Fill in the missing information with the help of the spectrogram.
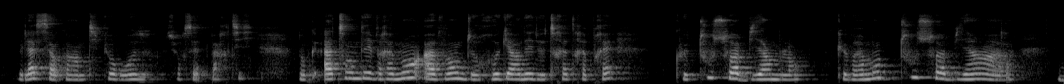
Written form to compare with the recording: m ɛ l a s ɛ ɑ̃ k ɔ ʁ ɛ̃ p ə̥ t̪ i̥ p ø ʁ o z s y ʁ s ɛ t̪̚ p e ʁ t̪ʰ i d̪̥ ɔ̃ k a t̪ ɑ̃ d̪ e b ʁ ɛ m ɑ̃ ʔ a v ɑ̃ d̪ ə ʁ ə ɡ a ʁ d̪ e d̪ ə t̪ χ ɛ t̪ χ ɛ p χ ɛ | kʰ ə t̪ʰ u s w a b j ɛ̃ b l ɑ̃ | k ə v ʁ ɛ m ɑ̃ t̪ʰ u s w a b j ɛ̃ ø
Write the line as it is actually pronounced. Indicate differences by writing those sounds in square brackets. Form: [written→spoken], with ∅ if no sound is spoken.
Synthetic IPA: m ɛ l a s ɛ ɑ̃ k ɔ ʁ ɛ̃ p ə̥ t̪ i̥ p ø ʁ o z s y ʁ s ɛ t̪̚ p [e→a] ʁ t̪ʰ i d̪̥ ɔ̃ k a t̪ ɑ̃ d̪ e [b→v] ʁ ɛ m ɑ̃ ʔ a v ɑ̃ d̪ ə ʁ ə ɡ a ʁ d̪ e d̪ ə t̪ χ ɛ t̪ χ ɛ p χ ɛ | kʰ ə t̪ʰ u s w a b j ɛ̃ b l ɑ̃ | k ə v ʁ ɛ m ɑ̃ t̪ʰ u s w a b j ɛ̃ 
